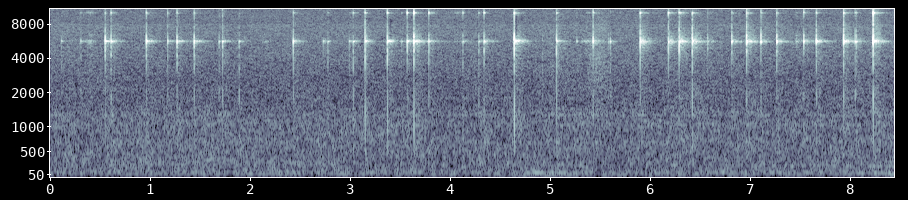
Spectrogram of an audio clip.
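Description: A small, hollow, shiny chrome metal cat-shaped salt shaker, held in both hands, is tapped and scratched with long nails. The result is an irregular series of quiet, short, bright metallic clicks and clinks with a high ring, over a soft scratchy hiss.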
